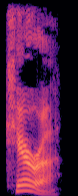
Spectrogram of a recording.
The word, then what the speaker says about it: Kira: I am Kira. She pronounced it with a slight trill. Cara.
